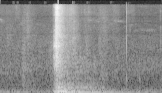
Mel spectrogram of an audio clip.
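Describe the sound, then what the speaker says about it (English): A back door of a vehicle swung shut with a single solid slam, a sharp thud followed by a short low rumble fading out, close by with no talking. "close one of the back doors just to get the glare off this screen"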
